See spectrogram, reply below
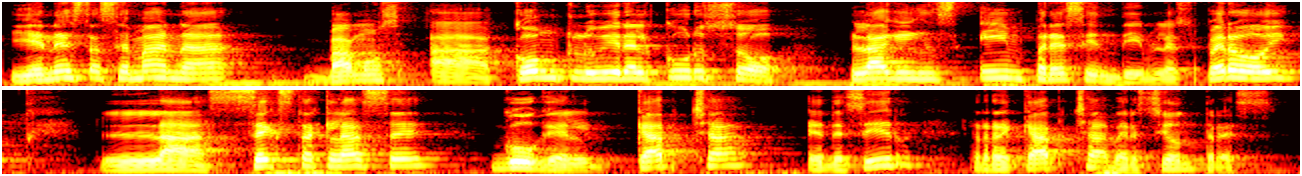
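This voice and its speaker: A man hosts a solo tutorial podcast, taking his time over each point. His voice sits a bit higher than most men's, and he explains things in a chatty, playful way with jokey asides. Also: big pitch swings, takes it slowly. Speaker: podcast host.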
